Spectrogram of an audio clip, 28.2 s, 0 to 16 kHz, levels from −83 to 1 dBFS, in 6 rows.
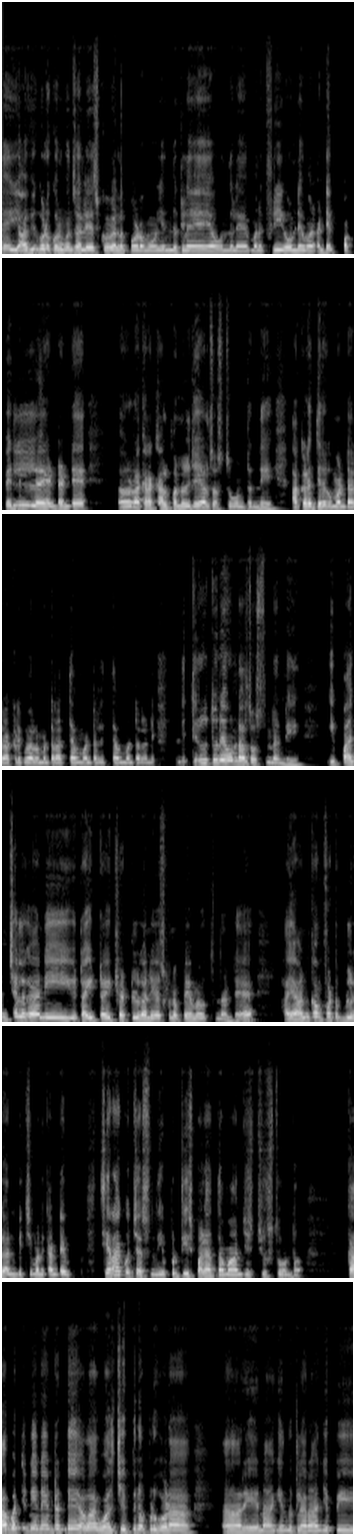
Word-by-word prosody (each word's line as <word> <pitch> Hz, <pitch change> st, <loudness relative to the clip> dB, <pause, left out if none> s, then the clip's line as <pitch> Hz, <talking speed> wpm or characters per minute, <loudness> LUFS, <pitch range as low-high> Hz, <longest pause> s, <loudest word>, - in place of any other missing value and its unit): ఇ 165 Hz, -, +2 dB
అవి 175 Hz, +3 st, 0 dB
గూడా 185 Hz, 0 st, +3 dB
కొన్ని 170 Hz, -2 st, +2 dB
కొన్ని 165 Hz, +1 st, -2 dB
సార్లు 160 Hz, -1 st, +3 dB
ఏసుకు 155 Hz, +1 st, -7 dB
వెళ్ళకపోవడము. 145 Hz, -2 st, -1 dB, 0.2 s
ఎందుకులే, 145 Hz, -1 st, 0 dB, 0.2 s
ఏముందిలే 135 Hz, -1 st, -2 dB, 0.2 s
మనకు 135 Hz, 0 st, -6 dB
ఫ్రీగా 155 Hz, 0 st, +2 dB
ఉండే 145 Hz, 0 st, +1 dB
వ -, -, +2 dB
అంటే, 155 Hz, +5 st, -3 dB, 0.2 s
ప -, -, +1 dB, 0.2 s
పెళ్ళిల్లో 175 Hz, 0 st, +2 dB
ఏంటంటే, 155 Hz, +1 st, 0 dB, 0.6 s
ఆహ్, 145 Hz, 0 st, +3 dB
రకరకాల 155 Hz, +3 st, +1 dB
పనులు 155 Hz, 0 st, +1 dB
జేయాల్సొస్తూ 140 Hz, -2 st, 0 dB
ఉంటుంది. 120 Hz, -1 st, -7 dB, 0.4 s
అక్కడ 160 Hz, +4 st, +2 dB
తిరగమంటారు. 135 Hz, -2 st, +2 dB
అక్కడికి 150 Hz, 0 st, -10 dB
వెళ్ళమంటారు. 135 Hz, -2 st, -1 dB
అది -, -, -21 dB
తెమ్మంటారు, 135 Hz, -2 st, -2 dB
ఇది 125 Hz, -, -41 dB
తెమ్మంటారండి. 130 Hz, -1 st, -4 dB, 0.3 s
అంటే -, -, -15 dB
తిరుగుతూనే 225 Hz, +1 st, +1 dB
ఉండాల్సొస్తుందండి. 155 Hz, -11 st, 0 dB, 0.5 s
ఈ -, -, -5 dB
పంచలు 200 Hz, +2 st, +1 dB
గానీ 180 Hz, -1 st, +5 dB, 0.3 s
ఈ 160 Hz, -, 0 dB
టైట్, 170 Hz, +2 st, +2 dB
టైట్ 170 Hz, 0 st, +1 dB
షర్టులు 165 Hz, +1 st, +1 dB
కాని 165 Hz, -1 st, +3 dB
ఏసుకున్నప్పుడు 155 Hz, -1 st, -3 dB
ఏమవుతుందంటే 130 Hz, -5 st, -5 dB, 0.6 s
అయి 150 Hz, -, +4 dB
అన్‌కంఫర్టబుల్‍గా 185 Hz, -3 st, 0 dB
అనిపించి 150 Hz, 0 st, -7 dB
మనకంటే 145 Hz, +1 st, +1 dB, 0.5 s
చిరాకొచ్చేస్తుంది 195 Hz, -, -1 dB
ఎప్పుడు 170 Hz, +6 st, -8 dB
తీసి 170 Hz, -1 st, 0 dB
పడేద్దామా 145 Hz, -1 st, +2 dB
అని 145 Hz, -, -4 dB
జేసి 145 Hz, 0 st, -9 dB
చూస్తూ 155 Hz, 0 st, -11 dB
ఉంటాం. 120 Hz, -1 st, -9 dB, 0.7 s
కాబట్టి 215 Hz, +2 st, +5 dB
నేనేంటంటే 200 Hz, -2 st, -1 dB, 0.2 s
అలాగా 180 Hz, -1 st, +3 dB
వాళ్ళు 165 Hz, -1 st, +1 dB
చెప్పినప్పుడు 175 Hz, 0 st, 0 dB
కూడా 160 Hz, -1 st, +5 dB, 0.8 s
అరే 150 Hz, 0 st, +1 dB, 0.2 s
నాకెందుకులేరా 150 Hz, +1 st, 0 dB
అని 145 Hz, -, -7 dB
జెప్పి 145 Hz, +1 st, -3 dB
155 Hz, 140 wpm, -23 LUFS, 140-175 Hz, 0.8 s, గానీ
